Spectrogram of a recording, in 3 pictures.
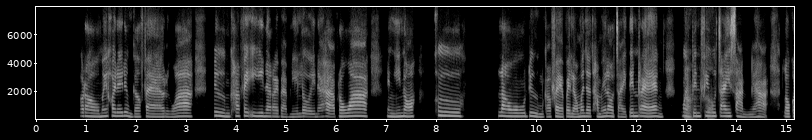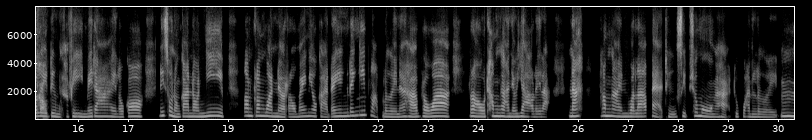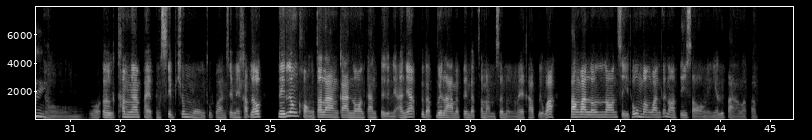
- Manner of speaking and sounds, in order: none
- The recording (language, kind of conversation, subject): Thai, advice, ทำไมฉันถึงรู้สึกเหนื่อยทั้งวันทั้งที่คิดว่านอนพอแล้ว?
